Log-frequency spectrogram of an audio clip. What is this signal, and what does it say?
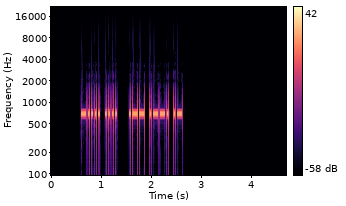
Morse code, heard as a keyed tone, about 34 wpm, 700 Hz. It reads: 6H WPA
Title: Winter Field Day Exchanges Encore 35wpm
